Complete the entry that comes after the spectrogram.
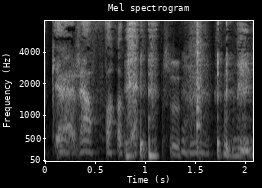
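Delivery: high, very slow mock yell; mock shout. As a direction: drag the yell out for laughs. Mock [name] throwing out guests.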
